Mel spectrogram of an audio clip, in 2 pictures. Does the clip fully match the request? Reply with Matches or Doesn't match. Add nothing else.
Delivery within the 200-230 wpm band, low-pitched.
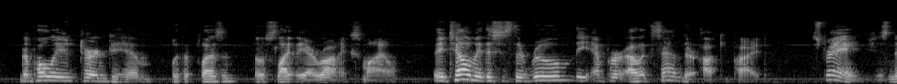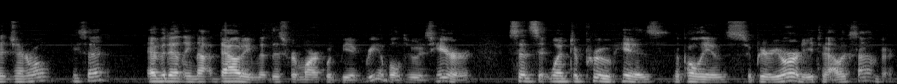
Doesn't match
